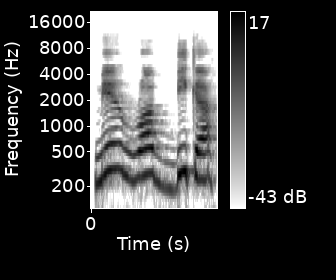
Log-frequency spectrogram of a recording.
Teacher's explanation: نون ساکن کے بعد را آ رہا ہے، اور را جو ہے حروف یرملون میں سے ہے، تو ہم اسے بنا غنّے کے پڑھیں گے۔ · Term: ادغام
